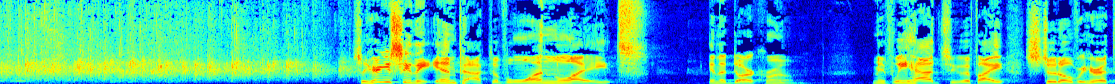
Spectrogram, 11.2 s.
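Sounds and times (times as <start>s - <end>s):
audience clapping: 0.0s - 4.0s
speech: 3.6s - 6.4s, 7.1s - 8.1s, 8.7s - 11.1s.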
